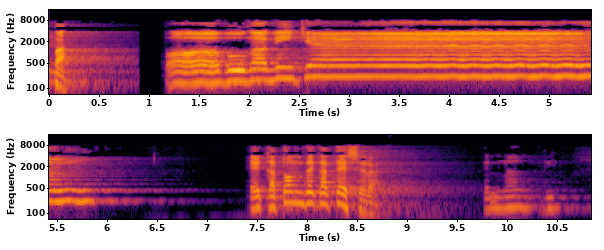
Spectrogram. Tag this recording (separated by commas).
Speech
